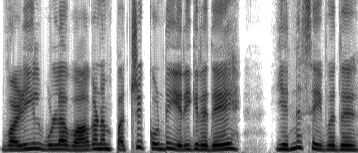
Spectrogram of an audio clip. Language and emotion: Tamil, fearful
